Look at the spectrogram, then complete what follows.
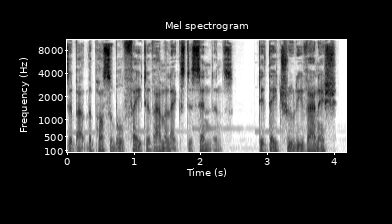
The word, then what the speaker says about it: Amalek: In Hebrew, it is pronounced Amalek, and in both Hebrew and Aramaic biblical texts, they are described as Israel's sworn enemies.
